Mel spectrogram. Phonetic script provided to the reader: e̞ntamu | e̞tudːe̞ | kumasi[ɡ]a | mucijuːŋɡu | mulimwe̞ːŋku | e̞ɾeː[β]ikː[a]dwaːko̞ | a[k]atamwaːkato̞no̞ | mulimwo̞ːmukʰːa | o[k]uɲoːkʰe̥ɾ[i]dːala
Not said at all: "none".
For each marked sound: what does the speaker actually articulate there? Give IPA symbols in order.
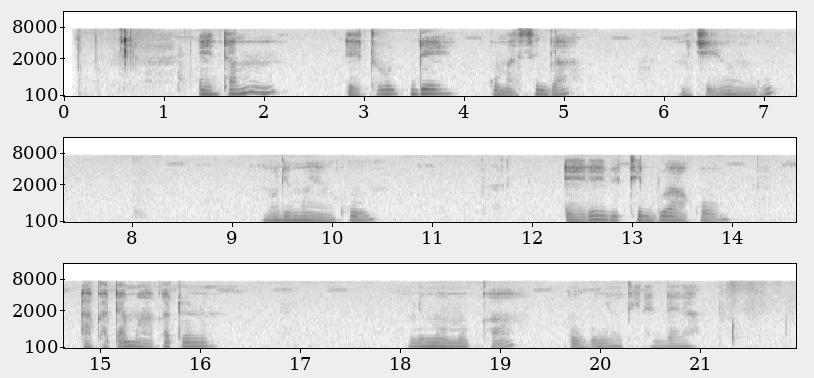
ɡ, β, i, k, ɡ, a

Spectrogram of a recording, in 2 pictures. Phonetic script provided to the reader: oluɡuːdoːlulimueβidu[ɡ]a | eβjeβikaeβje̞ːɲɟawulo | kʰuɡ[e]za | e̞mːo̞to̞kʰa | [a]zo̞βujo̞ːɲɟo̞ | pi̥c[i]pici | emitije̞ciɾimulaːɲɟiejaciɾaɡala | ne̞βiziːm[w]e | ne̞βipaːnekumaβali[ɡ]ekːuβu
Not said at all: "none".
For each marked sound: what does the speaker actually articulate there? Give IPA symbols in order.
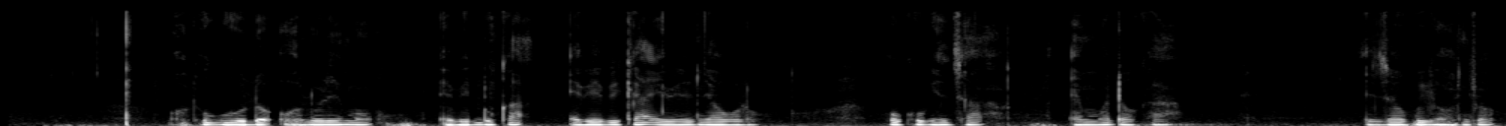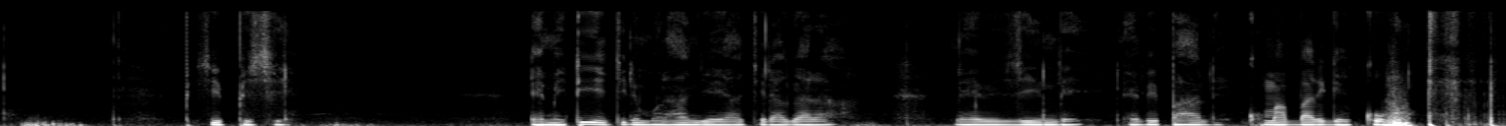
k, e, e, i, b, ɡ

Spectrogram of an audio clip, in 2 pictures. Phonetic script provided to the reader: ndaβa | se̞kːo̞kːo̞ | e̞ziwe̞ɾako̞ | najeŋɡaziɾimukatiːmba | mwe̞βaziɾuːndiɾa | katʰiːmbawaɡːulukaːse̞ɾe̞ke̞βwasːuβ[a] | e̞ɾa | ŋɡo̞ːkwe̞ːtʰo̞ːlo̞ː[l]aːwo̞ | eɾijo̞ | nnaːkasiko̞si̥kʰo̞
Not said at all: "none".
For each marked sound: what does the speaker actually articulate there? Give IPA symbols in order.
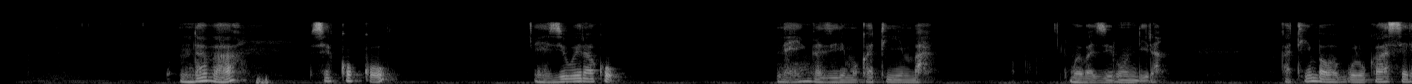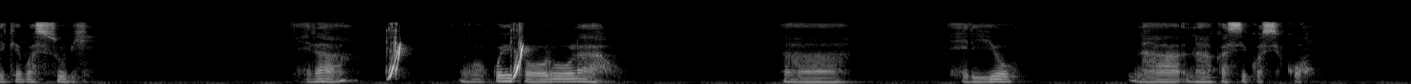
i, l

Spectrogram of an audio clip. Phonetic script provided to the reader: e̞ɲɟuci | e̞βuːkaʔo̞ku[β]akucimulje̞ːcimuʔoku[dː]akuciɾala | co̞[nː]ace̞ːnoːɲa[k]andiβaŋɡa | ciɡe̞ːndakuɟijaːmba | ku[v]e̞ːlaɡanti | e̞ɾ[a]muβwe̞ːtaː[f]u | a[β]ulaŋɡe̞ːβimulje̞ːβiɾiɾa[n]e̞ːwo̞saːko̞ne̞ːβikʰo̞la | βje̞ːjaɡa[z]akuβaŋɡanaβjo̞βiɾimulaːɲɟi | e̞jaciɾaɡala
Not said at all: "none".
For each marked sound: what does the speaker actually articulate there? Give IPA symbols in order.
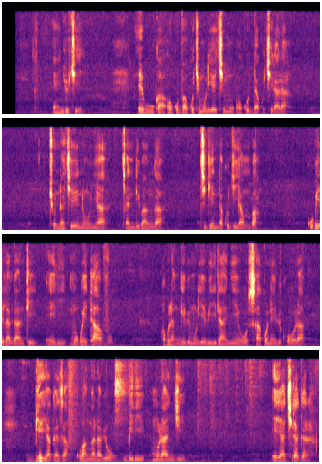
v, dː, nː, c, β, i, v, β, ɲ, z

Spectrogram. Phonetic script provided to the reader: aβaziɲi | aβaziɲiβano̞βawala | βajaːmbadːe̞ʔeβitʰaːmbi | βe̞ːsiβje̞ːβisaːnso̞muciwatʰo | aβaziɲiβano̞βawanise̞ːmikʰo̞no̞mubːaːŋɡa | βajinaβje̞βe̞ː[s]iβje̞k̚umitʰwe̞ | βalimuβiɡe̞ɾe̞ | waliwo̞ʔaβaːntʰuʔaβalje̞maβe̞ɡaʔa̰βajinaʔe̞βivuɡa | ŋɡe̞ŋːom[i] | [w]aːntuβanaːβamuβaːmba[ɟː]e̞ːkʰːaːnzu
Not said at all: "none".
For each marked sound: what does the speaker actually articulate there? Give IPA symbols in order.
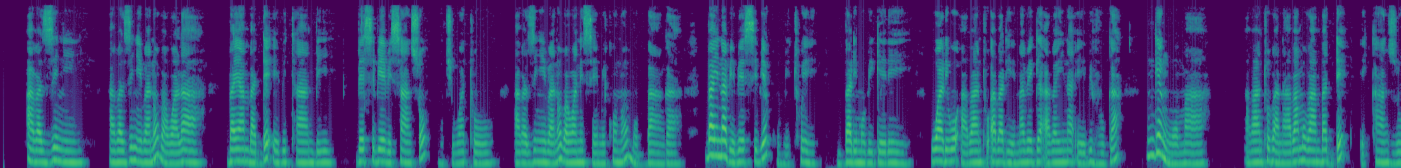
s, a, β, dː

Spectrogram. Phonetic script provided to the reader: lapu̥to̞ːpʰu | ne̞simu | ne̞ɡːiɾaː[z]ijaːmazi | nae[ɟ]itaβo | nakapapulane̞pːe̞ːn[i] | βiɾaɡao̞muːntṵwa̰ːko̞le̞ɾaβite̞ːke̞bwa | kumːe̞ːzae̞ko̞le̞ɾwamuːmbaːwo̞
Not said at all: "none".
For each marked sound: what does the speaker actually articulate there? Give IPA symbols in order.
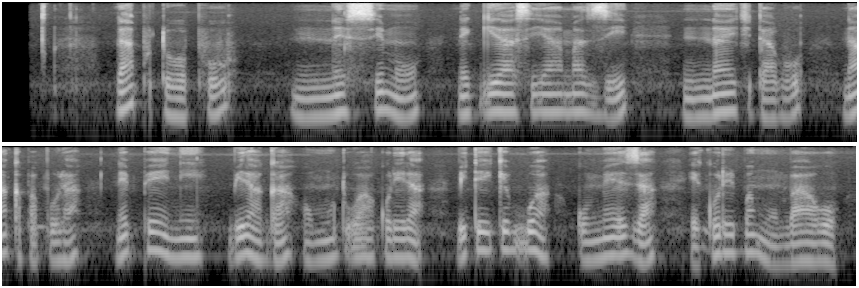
s, c, i

